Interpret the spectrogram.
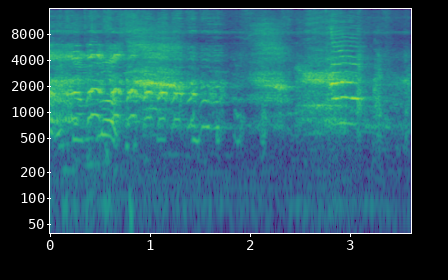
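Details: At a May 2024 practice contest in Ampang Kualo, Kota Solok, Kukuak Balenggek roosters crow in overlapping, trembling harmonic phrases that fade midway and return louder near the end.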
